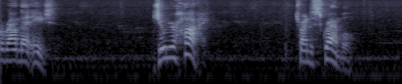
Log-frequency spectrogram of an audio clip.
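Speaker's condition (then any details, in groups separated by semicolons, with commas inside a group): No condition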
